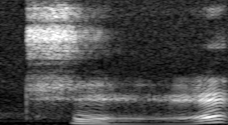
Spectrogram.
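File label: "chi", Mandarin Chinese, third tone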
